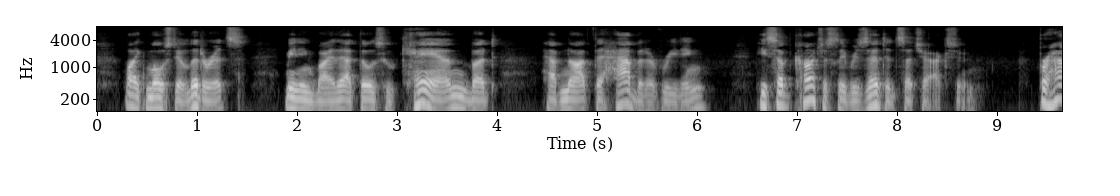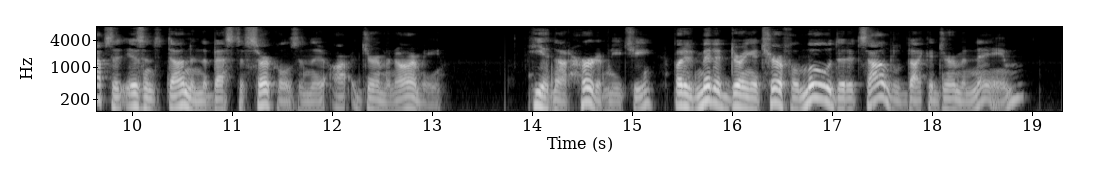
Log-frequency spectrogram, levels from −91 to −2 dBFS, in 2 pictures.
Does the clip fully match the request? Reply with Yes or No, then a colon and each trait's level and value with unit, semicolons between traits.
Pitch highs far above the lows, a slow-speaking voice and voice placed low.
No: wide, 5.8 semitones; average, 170 wpm; low, 105 Hz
